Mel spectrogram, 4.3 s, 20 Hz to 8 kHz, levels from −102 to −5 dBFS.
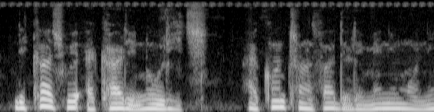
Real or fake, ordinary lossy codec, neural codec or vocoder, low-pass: real; none; none; 7.2 kHz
